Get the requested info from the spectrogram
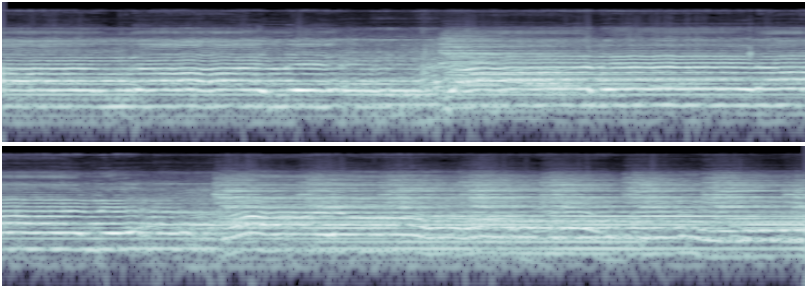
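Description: Devotional aarti music: a singer holding long, drawn-out notes with a slight waver, starting new phrases about two seconds in and again about five seconds in.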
